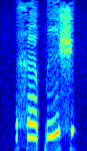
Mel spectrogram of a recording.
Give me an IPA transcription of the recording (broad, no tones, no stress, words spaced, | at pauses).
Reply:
xɛpiʃ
